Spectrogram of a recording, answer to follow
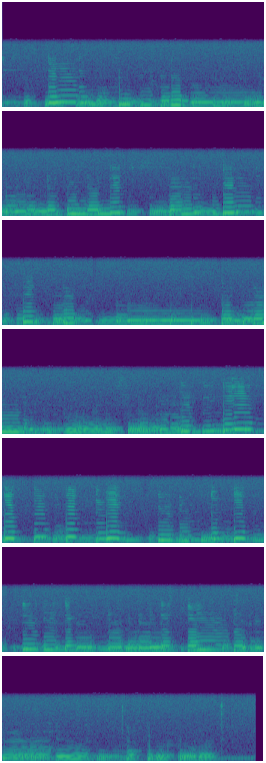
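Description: Electric bass guitar played solo, a continuous groove of quick plucked notes.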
